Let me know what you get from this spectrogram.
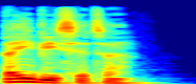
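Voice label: "babysitter", British English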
